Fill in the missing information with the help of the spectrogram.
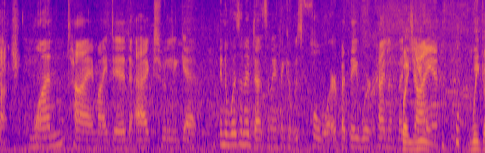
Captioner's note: laughs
